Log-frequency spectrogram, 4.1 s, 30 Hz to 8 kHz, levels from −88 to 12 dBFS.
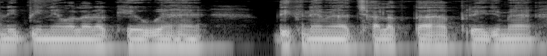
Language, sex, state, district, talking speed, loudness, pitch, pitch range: Hindi, male, Jharkhand, Deoghar, 175 wpm, -15 LUFS, 80 Hz, 80-85 Hz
